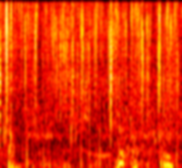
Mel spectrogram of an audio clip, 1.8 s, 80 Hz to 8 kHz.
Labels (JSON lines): {"label": "biophony, cascading saw", "recorder": "SoundTrap 600 or HydroMoth"}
